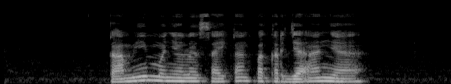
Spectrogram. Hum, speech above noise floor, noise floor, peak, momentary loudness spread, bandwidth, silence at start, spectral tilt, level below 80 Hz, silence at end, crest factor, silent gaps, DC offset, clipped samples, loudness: none; 39 dB; -63 dBFS; -8 dBFS; 6 LU; 11.5 kHz; 1.1 s; -6.5 dB/octave; -56 dBFS; 0.85 s; 18 dB; none; under 0.1%; under 0.1%; -25 LUFS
